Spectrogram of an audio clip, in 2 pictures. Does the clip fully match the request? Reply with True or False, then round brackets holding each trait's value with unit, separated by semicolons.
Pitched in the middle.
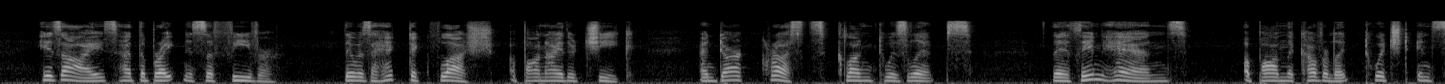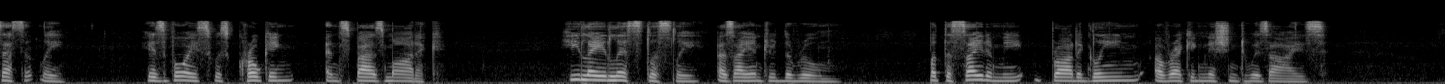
True (165 Hz)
